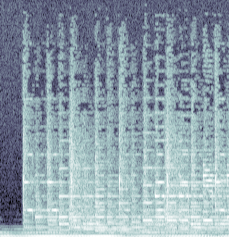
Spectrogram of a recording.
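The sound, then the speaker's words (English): A loud electronic phone ringtone sounds, a continuous melodic tone with bright harmonics and a steady pulsing rhythm, with no voices over it. “The phone rang again.”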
